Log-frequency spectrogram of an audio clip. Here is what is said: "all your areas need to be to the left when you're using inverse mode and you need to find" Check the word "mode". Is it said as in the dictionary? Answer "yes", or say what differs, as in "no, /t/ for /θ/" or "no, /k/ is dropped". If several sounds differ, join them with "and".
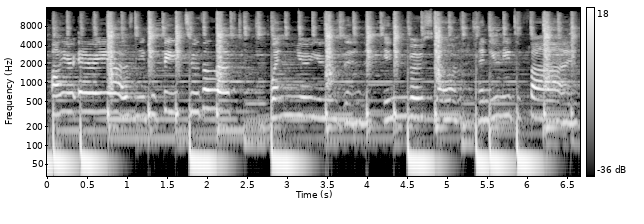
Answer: no, /d/ is dropped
